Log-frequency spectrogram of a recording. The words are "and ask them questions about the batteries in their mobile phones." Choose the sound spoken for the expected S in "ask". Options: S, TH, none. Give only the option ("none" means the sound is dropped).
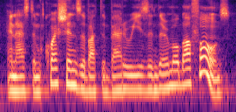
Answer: S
